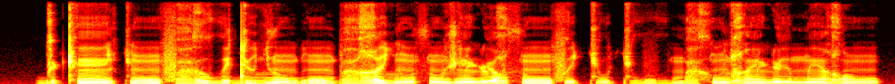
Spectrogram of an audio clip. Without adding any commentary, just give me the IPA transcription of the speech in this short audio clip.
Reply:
ɡ ɪ˨ ʈʰ ẽː˦˨ c ũː˨˦ f a̤˨ ɣ ṳ˦˨ ɪ̯ d y˦ ʎ ð ũ˨ b ũː˦ b a̤˦ ʁ ɪ˦ ʎ ũ˨ θ ũ˨ ʒ ẽ˨ ɳ y˦ ʁ θ ũː˦ f ɪ˨ c u˨ c ṳ˦ β ṳ˨ m a̤˦ x ũ˨ ʎ ʁ ẽː˨ ɳ ɪː˨ m ẽ˨ ʁ ũ˨

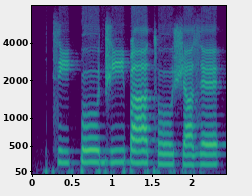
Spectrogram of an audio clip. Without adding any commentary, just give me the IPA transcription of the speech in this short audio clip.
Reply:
t͡s iː˨ k͡p oː˦ d͡ʒ iː˦ ɓ aː˦ tʰ oː˨ ʃ a˨˦ z ɛ˦

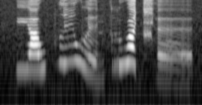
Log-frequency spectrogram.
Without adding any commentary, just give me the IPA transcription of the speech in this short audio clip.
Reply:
j a˦˥ w pʰ l iː˥˩ w l e˩˦ n k r u˥˩ a̯ t͡ɕʰ ɛː˨˩

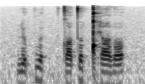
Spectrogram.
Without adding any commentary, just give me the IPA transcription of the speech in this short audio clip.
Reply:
ɳ ə kʷ œ | tˤ œ t̪ o ǃʰ e ðˤ œ

